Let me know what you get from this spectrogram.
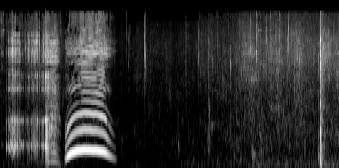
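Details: A loud, drawn-out human shout over boat and wind noise, with no animal voice. Afterwards only faint rumbling and a sharp knock are heard.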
